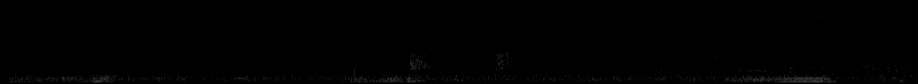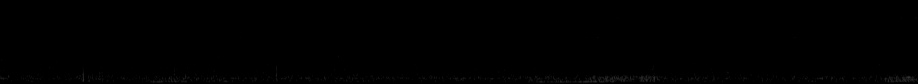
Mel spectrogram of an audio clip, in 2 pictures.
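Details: Person sleeping: soft, irregular snoring breaths, about eight a minute, over steady room noise; snoring.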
